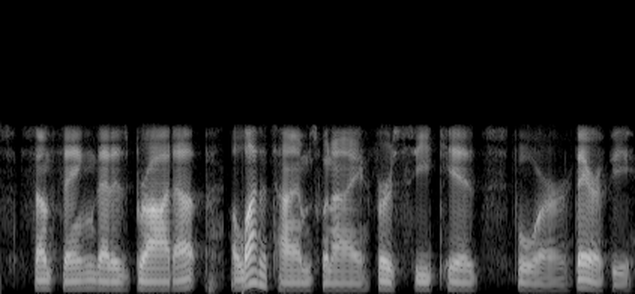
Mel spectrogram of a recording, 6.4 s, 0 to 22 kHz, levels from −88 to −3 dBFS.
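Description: At 2.42 to 2.44 s, just before "of times when I", there is a brief packet loss with pitch repetition. About 20 ms of audio, which fits a single lost packet, went missing, and the receiver filled the hole by repeating the last pitch cycle. The result is a faint held buzz rather than a click. On a spectrogram the harmonics freeze into flat horizontal lines for that instant. A waveform shows identical repeating periods, slightly tapered, before the speech resumes. The narrow telephone band of the G.711 line, roughly 150 Hz to 3.6 kHz, frames the whole passage.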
